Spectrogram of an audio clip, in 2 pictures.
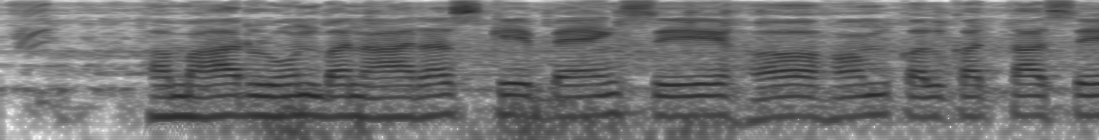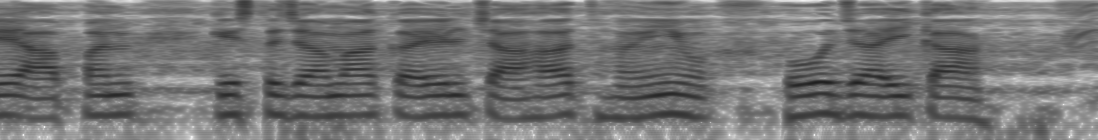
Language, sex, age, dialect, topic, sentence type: Bhojpuri, female, 18-24, Western, banking, question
